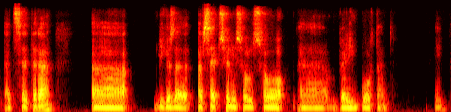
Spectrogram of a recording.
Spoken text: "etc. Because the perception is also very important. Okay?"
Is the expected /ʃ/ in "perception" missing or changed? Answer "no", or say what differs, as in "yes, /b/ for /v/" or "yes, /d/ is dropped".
yes, /s/ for /ʃ/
